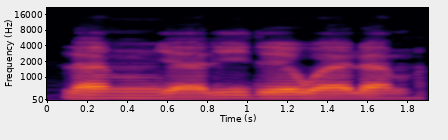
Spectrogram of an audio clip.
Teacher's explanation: dal lantunkan. Okey, lantunkan dengan ringan tanpa menambah hamzah mati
